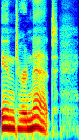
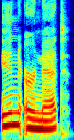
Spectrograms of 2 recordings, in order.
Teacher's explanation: Instead, we say internet. The t sound gets softer or disappears. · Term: dropped sounds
